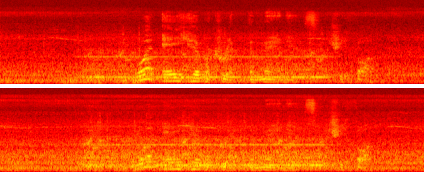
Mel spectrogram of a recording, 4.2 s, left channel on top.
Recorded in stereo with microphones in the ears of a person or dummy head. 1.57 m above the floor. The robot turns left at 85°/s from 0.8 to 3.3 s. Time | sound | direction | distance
1.3 | a man speaking | 130° left | 1.3 m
